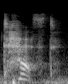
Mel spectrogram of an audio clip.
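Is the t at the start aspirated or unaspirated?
aspirated. The first t has a puff of air.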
